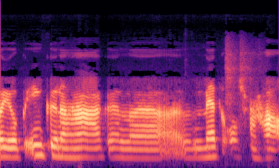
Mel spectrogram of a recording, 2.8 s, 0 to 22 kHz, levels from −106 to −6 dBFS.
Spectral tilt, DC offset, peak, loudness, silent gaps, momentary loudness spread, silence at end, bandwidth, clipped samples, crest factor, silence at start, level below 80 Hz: -3.5 dB/octave; under 0.1%; 0 dBFS; -17 LUFS; none; 10 LU; 0 s; 9.8 kHz; under 0.1%; 16 dB; 0 s; -78 dBFS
